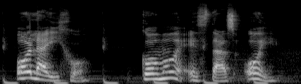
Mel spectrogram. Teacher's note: Pero en Español, la letra h es muda, letter h is silent in Spanish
